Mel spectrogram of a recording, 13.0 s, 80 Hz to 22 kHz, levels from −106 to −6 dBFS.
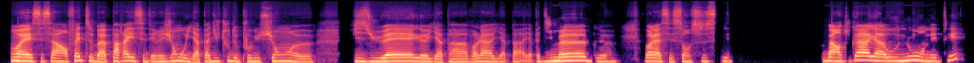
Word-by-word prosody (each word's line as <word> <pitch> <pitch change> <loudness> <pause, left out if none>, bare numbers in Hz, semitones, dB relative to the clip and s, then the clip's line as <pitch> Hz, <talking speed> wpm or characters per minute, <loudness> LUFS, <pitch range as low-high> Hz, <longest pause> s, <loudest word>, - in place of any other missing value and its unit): Ouais, 190 -2 +6
c'est 175 0 -3
ça, 165 -1 +1
en 150 - -1
fait. 205 +2 -1
Bah, 160 -4 +2
pareil 190 +4 0
c'est 170 -2 -6
des 155 -1 -5
régions 170 +5 -1
où - - -2
il 160 - -3
y 150 - -2
a 140 - -2
pas 165 -1 -2
du 165 0 -4
tout 185 +3 -6
de 175 - -2
pollution, 170 +3 -3
heu, 145 0 -6 0.5
visuelle, 170 +2 +2
heu, 155 - +1
il - - -4
y - - 0
a 140 - -2
pas 150 +2 -5
voilà 155 +1 -2
il - - -8
y - - -7
a - - -8
pas 155 - -9
il - - -9
y - - -7
a - - -11
pas 170 - -5
d'immeubles, 190 +4 +4
heu, 165 0 -5 0.5
voilà, 175 -2 +2
c'est 160 0 -7
sans 155 0 -5
soucis. 170 +2 -6 1.2
Bah, 190 -1 +4
en 180 - +3
tout 180 - -13
cas 230 0 +5
là 195 -3 +3
où 190 0 -2
nous 200 +4 +2
on 200 -5 +1
était 220 - -6
175 Hz, 230 wpm, -22 LUFS, 160-190 Hz, 1.2 s, Ouais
